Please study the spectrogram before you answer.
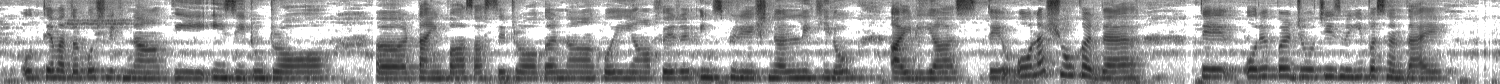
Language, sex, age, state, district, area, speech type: Dogri, female, 18-30, Jammu and Kashmir, Jammu, urban, spontaneous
